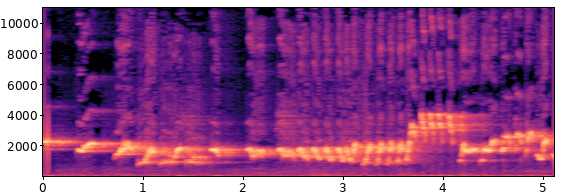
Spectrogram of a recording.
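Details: White-rumped shama master recording: lower fluty whistles, then a long sequence of fast rattling downslurred notes, ending with higher rising whistles, continuous and loud.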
